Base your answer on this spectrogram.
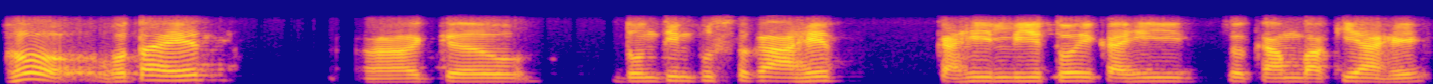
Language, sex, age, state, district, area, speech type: Marathi, male, 30-45, Maharashtra, Ahmednagar, rural, conversation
